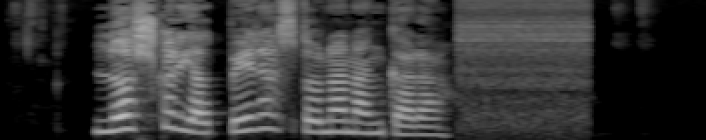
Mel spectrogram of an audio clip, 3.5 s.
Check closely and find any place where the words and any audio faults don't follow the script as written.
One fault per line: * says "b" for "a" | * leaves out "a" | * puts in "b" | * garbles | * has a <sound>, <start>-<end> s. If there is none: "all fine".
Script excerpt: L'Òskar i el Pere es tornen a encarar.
all fine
